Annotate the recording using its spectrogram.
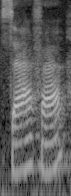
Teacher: سا کو مزید وسلنگ ساؤنڈ کے ساتھ پڑھیں گے، فا مزید شارپ ہوگا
